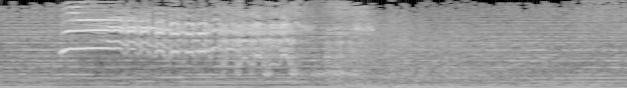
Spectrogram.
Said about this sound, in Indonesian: Tapi tiba-tiba aku seperti mendengar suara rintihan kuda.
